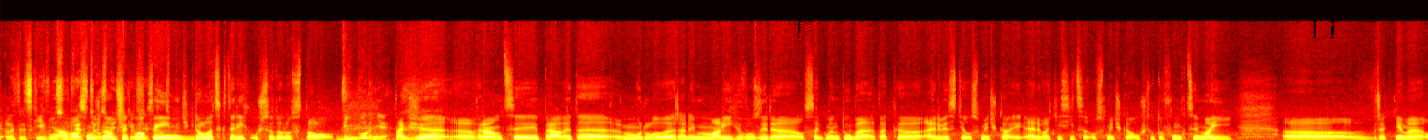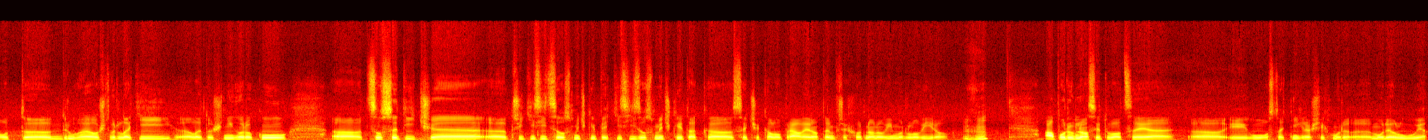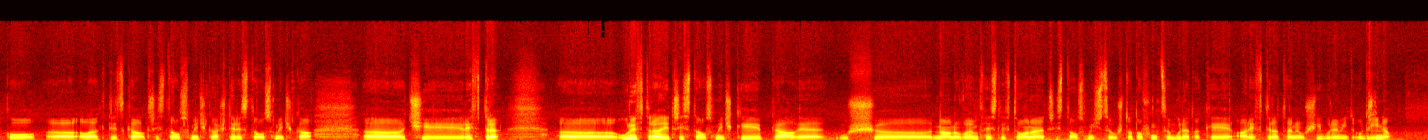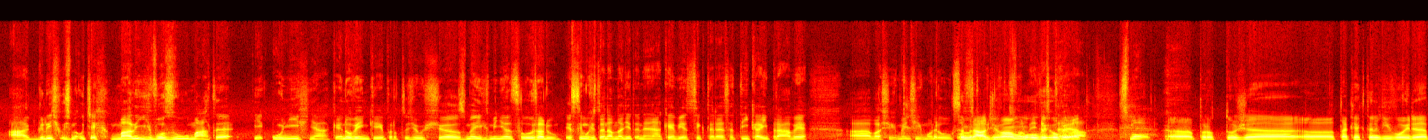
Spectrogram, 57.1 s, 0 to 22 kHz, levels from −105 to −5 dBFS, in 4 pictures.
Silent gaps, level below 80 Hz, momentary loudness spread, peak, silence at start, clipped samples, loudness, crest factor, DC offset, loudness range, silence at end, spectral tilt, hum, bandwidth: none; -68 dBFS; 10 LU; 0 dBFS; 0 s; under 0.1%; -21 LUFS; 20 dB; under 0.1%; 7 LU; 0 s; -5.5 dB/octave; none; 19 kHz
